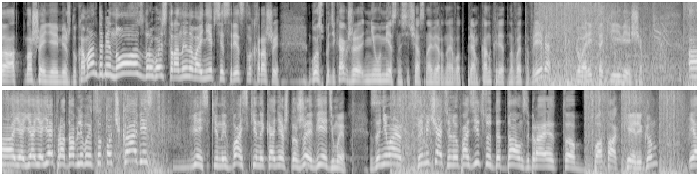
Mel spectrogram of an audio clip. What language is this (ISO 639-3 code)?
rus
